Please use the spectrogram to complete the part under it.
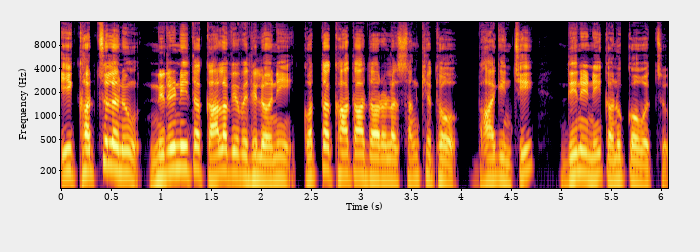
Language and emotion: Telugu, neutral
